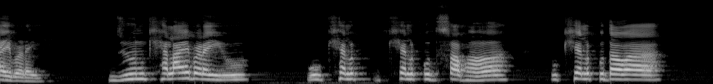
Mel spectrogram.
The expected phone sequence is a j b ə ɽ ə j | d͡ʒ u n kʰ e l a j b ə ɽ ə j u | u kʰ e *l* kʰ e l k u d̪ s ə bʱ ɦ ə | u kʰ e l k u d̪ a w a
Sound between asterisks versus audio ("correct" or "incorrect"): correct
